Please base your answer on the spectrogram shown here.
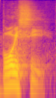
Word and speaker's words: Boise: boise first first step got to pronounce it boise and then they won't feel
